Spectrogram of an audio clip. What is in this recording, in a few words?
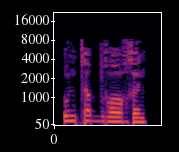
"unterbrochen", German; adjectives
